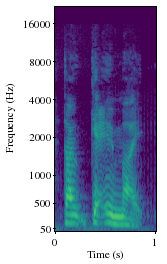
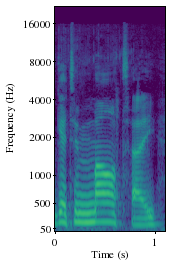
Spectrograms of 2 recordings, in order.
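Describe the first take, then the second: First: "don't get him mate" with mate said like the word for a pal; "mate" as the English word for friend, the wrong one; friend reading. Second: "get him mate" slow, with mate as maté, the tea; tea reading, slow. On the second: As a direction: slowly say "mate" as mah-tay, the drink. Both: Shown as a demonstration. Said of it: "if you ever are interviewing Gus Poyet".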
